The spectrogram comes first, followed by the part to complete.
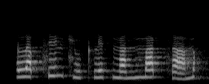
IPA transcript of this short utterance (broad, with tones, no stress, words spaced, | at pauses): la˦˥p̚se˥˩n t͡ɕuː˧kʰle˦˥k̚ŋa˦˥n ma˦˥k̚sa˩˦m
